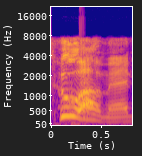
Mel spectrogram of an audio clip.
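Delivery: loud exultant cheer; triumphant whoop. Acted. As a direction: whoop like you just scored a hit. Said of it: "just goes".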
